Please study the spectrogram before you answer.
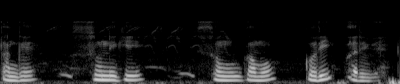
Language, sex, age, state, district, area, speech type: Odia, male, 30-45, Odisha, Malkangiri, urban, spontaneous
